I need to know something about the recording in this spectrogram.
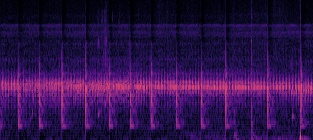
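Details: Chorus of toads, frogs and treefrogs: a steady, dense mid-pitched trilling drone runs throughout, punctuated by sharp knocking clicks repeating roughly twice per second.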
